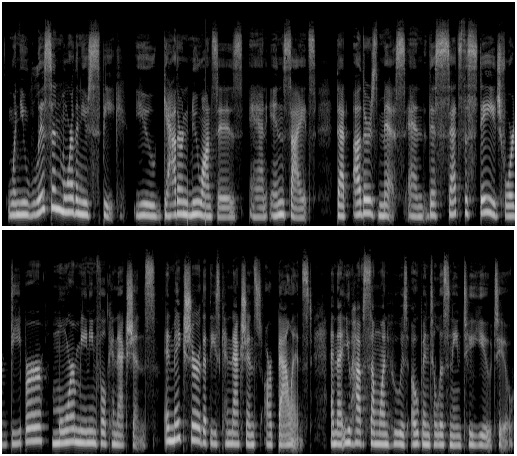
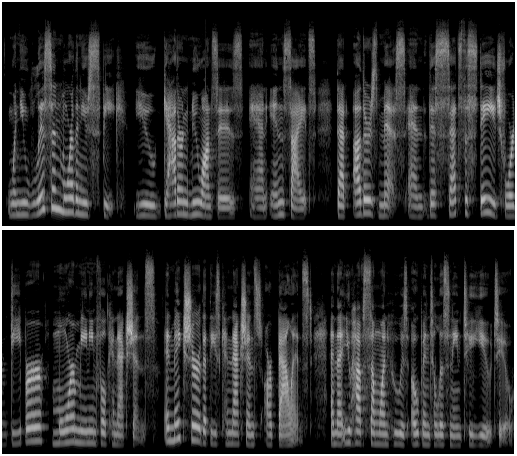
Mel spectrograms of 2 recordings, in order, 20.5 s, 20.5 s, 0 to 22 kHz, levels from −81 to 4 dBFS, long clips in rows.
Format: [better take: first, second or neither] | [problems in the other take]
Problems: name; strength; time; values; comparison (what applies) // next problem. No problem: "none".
first | thin; very; fading below 350 Hz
